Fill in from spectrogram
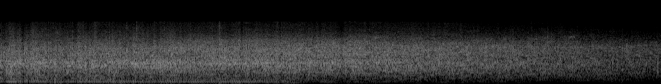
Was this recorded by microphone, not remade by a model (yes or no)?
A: no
